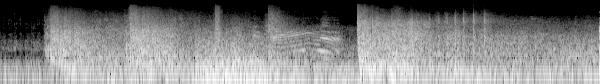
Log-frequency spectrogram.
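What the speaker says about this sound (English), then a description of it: "They changed the sound of guns in general on these tanks." Heavy tank guns boom in the WARNO strategy video game, several loud cannon blasts with rolling echoes over a continuous rumbling battlefield roar.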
